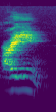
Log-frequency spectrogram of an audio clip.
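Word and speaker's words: عين: அடித்தொண்டில இருந்து படிக்கணும். ஐன் கைய வச்சு இந்த அடி தொண்டை தொண்டை குளியில அழுத்தினா அது சவுண்ட் வந்துடும். ஐன் ஐன்.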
